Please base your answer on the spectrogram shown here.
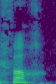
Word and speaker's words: fort: Grand no se pronuncia la D, gros no se pronuncia la S, fort no se pronuncia la T, costaud no se pronuncia la D.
